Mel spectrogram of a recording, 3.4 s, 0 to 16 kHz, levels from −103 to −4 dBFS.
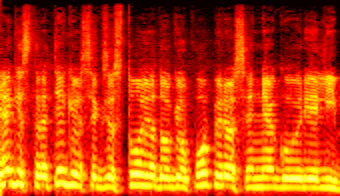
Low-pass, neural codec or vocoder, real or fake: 14.4 kHz; none; real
